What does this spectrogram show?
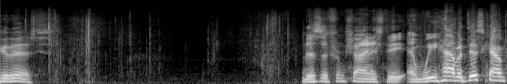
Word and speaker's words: Shinesty: else is really cool what shinesty sounds like Dynasty I didn't know how you said it and they told me it's pronounced shinesty stay weird and shine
